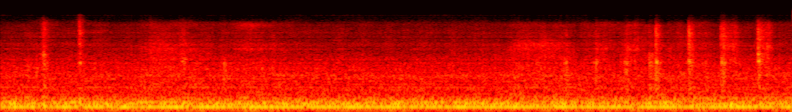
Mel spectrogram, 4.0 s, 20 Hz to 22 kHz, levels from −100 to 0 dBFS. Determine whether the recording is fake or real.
fake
